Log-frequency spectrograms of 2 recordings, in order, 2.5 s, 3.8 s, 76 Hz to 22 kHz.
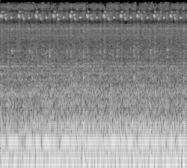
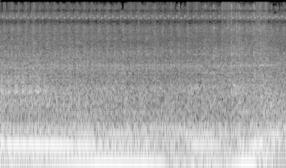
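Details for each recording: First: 1963 AMC 287 V8 (Rambler wagon) heard through a stethoscope on the water pump: steady, even low hum with no knocking or grinding. Water pump, alternator and power steering pump are all smooth; the valve-train squeak comes from the left-bank rocker shaft. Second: 1963 AMC 287 V8 in a Rambler wagon, started after sitting a long time: rough, lumpy idle with fast uneven clatter and squeak from the left-bank rocker shaft, starved of oil by mixed-up rocker shaft bolts after valve stem seal work.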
